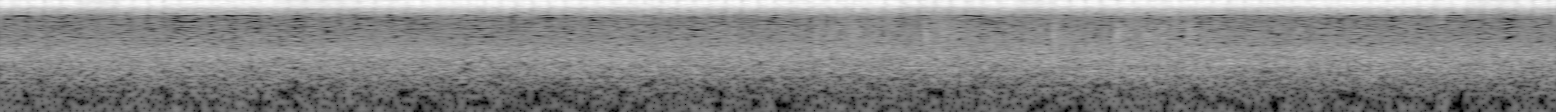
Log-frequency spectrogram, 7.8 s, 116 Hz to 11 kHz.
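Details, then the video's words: Continuous chirping of crickets, made by drawing one wing over the comb-like teeth of the other: a dense, even, very high trill with slight pulsing, over a quiet hiss and nothing else. "Most relaxing cricket sound for 8 hours"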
